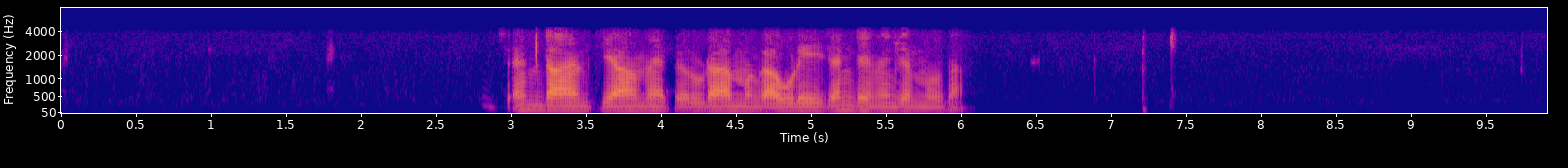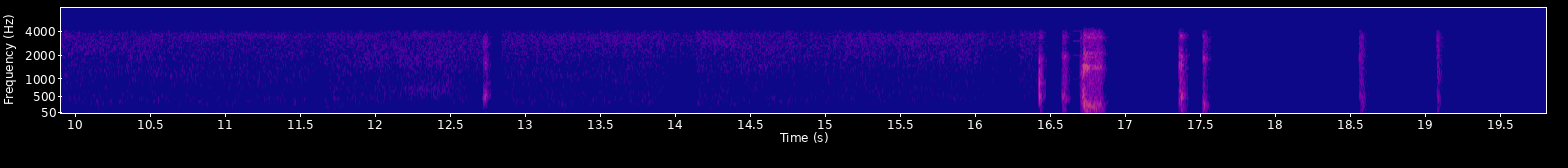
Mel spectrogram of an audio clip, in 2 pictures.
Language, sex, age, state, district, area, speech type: Dogri, male, 30-45, Jammu and Kashmir, Udhampur, rural, conversation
